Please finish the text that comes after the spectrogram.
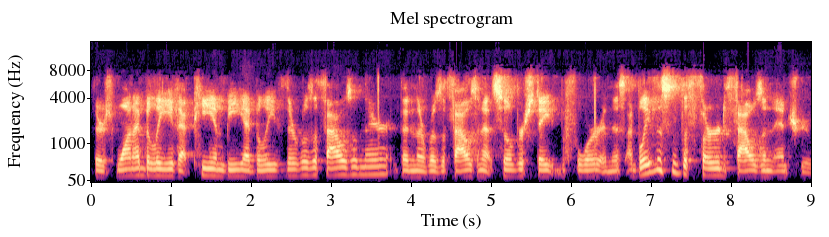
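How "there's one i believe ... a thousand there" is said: ordinary talk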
